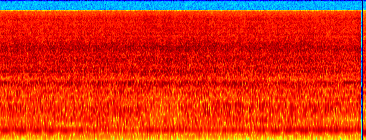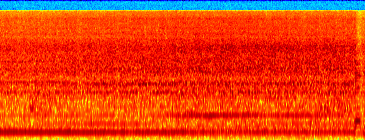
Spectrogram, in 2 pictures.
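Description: Steady hum of a CNC router and its vacuum hold-down pumps, with a few steady tones in it. A little past halfway it cuts out for an instant and gives way to a slightly different steady machine hum.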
